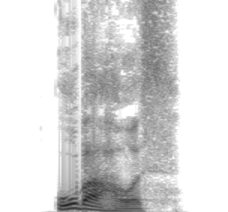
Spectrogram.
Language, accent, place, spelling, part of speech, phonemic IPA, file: German, Germany, Berlin, Oberhaus, noun, /ˈoːbɐˌhaʊ̯s/, De-Oberhaus.ogg
- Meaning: 1. upper house, first chamber (e.g. the UK House of Lords, the US Senate etc.) 2. first tier, the highest league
